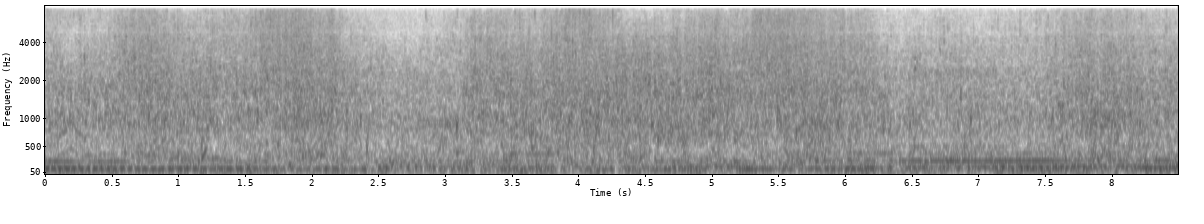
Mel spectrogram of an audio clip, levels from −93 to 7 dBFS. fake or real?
real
